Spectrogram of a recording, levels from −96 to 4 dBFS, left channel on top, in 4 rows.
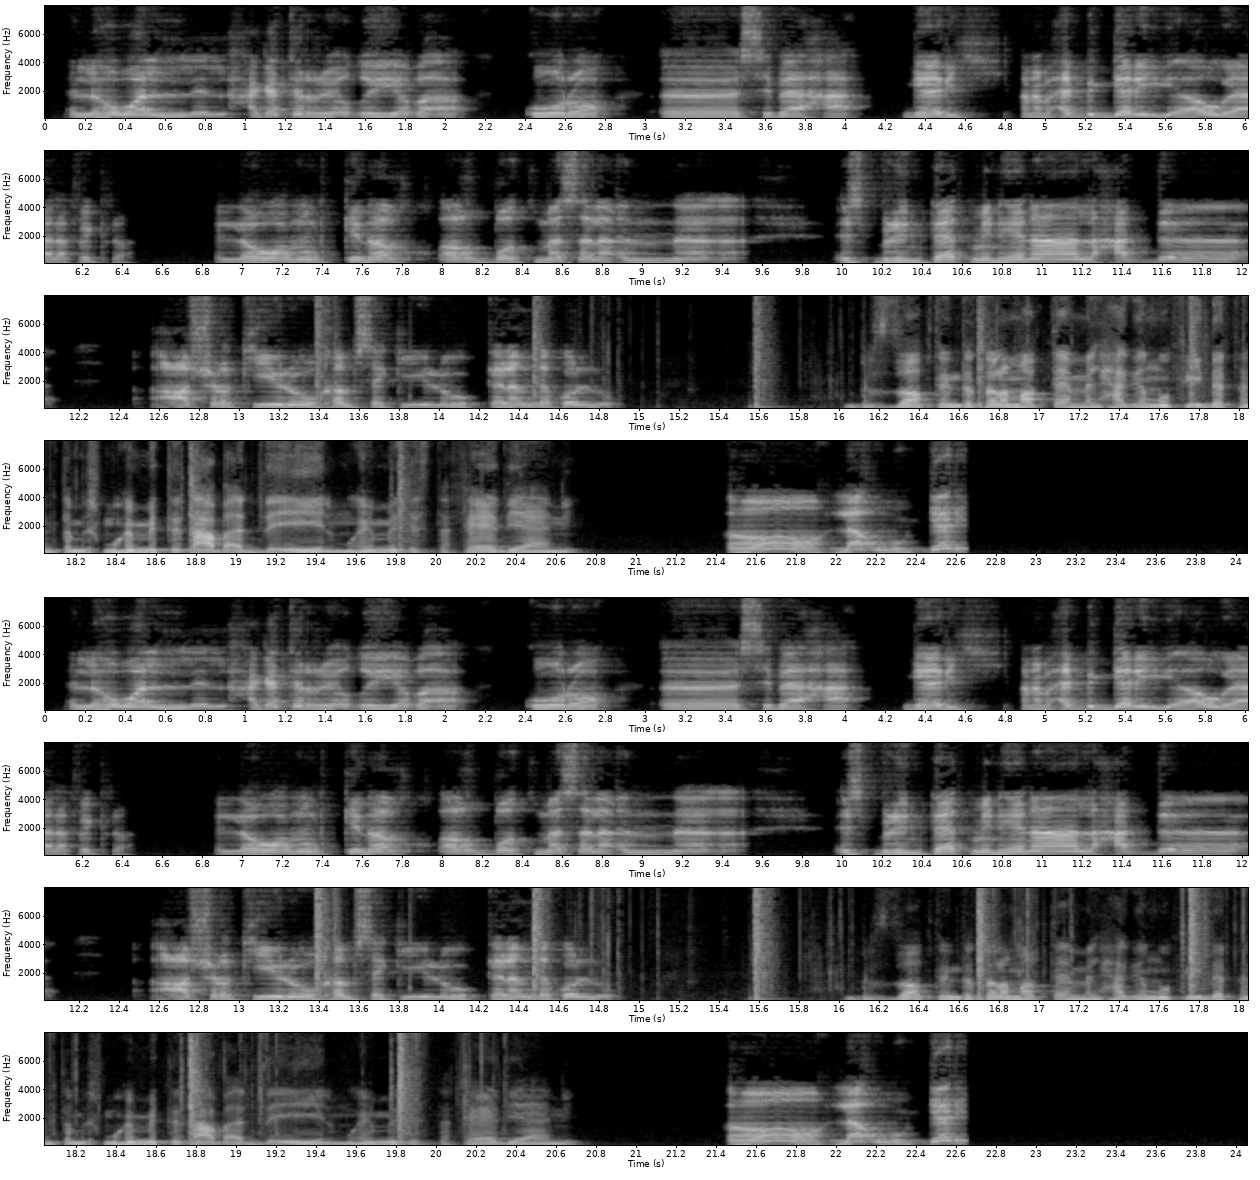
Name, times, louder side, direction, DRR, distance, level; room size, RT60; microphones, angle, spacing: voice 1, 0.1-2.1 2.4-6.4 6.9-9.5 10.0-12.1 12.5-14.9 21.4-22.6, equal, ahead, 4.6 m, -27 dB
sound 1, 13.4-13.9 14.4-15.2 15.5-16.0 16.6-17.4 17.7-20.5, right 6 dB, 45° right, 3.3 m, -35 dB
voice 2, 16.0-20.7, left 4 dB, 65° left, 1.0 m, -27 dB
head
